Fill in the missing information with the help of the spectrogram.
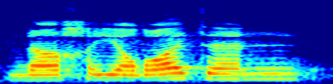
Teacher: لام کی جگہ سے لیکن ایک داڑھ کم ہو کر جب اوپر والے 3 دانتوں کے مسوڑوں سے لگے تو اس سے نون ادا ہوتا ہے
